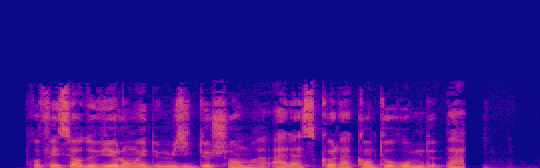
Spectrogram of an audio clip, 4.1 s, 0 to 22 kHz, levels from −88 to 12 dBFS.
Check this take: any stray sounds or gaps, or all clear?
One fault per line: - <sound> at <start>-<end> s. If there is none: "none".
- dropout at 3.5-3.6 s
